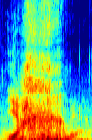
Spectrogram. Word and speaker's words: Yah: His name is Yah. That's how you pronounce it.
